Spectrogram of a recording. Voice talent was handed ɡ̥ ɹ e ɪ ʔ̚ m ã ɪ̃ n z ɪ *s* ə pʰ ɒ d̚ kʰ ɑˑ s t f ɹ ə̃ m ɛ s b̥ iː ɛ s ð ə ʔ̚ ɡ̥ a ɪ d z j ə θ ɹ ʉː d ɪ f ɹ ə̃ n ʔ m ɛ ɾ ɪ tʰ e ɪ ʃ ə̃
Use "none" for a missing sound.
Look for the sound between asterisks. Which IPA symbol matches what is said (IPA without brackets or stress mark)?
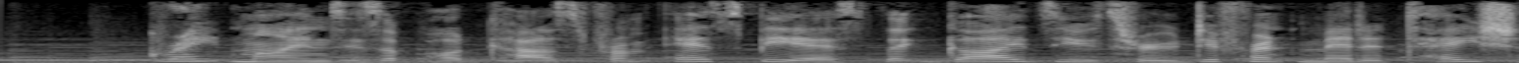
z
